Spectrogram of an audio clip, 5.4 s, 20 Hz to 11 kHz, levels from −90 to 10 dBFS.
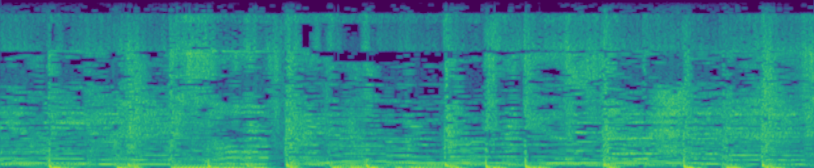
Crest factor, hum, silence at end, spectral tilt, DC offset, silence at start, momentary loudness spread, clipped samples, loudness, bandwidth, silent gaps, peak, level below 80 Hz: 10 dB; none; 0 s; -4 dB/octave; under 0.1%; 0 s; 2 LU; 0.2%; -11 LUFS; 11 kHz; none; 0 dBFS; -16 dBFS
